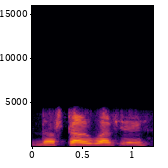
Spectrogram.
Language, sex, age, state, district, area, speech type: Odia, male, 60+, Odisha, Ganjam, urban, conversation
